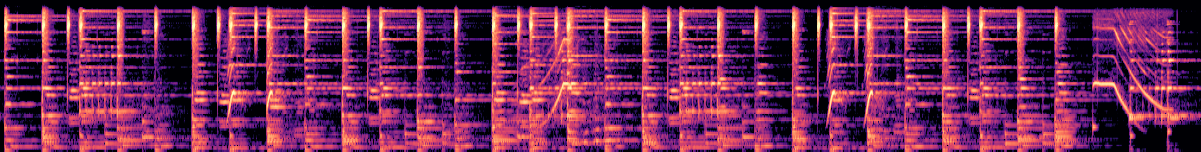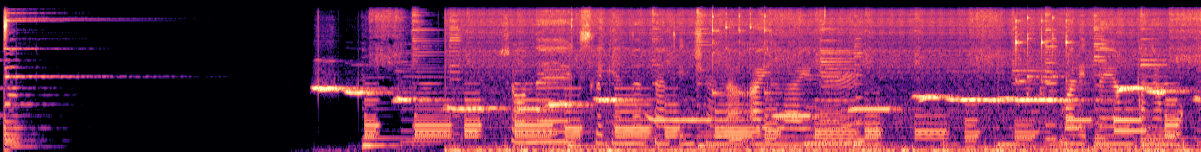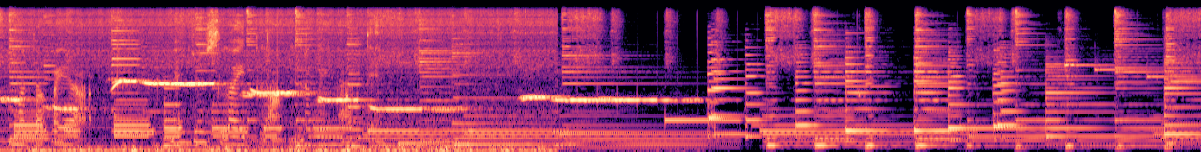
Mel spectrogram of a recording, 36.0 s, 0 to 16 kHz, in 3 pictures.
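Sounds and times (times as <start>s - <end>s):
cheerful music with whistle melody: 0.0s - 13.8s, 15.1s - 36.0s
acoustic guitar: 15.6s - 36.0s
bright ding: 22.2s - 22.8s.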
